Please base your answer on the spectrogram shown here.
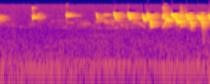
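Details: Saffron finch kept in a cage and being warmed up, starting with spaced single high chirps that speed into a dense, accelerating string of sharp notes.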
